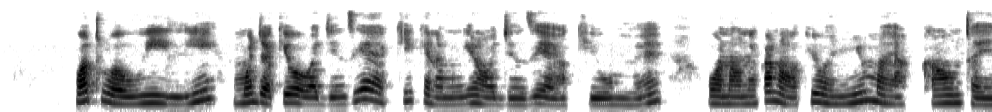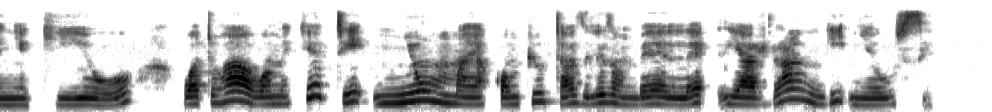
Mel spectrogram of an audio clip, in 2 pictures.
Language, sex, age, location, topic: Swahili, male, 25-35, Kisii, government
